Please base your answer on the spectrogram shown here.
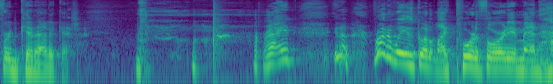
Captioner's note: laughs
